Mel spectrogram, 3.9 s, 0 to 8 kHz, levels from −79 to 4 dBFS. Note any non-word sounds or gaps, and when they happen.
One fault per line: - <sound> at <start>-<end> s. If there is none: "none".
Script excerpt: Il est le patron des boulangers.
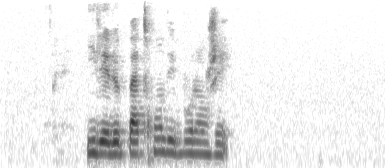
none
